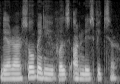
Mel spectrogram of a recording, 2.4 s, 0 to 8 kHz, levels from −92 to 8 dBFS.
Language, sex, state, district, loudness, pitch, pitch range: English, male, Assam, Kamrup Metropolitan, -16 LUFS, 130 Hz, 125-135 Hz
